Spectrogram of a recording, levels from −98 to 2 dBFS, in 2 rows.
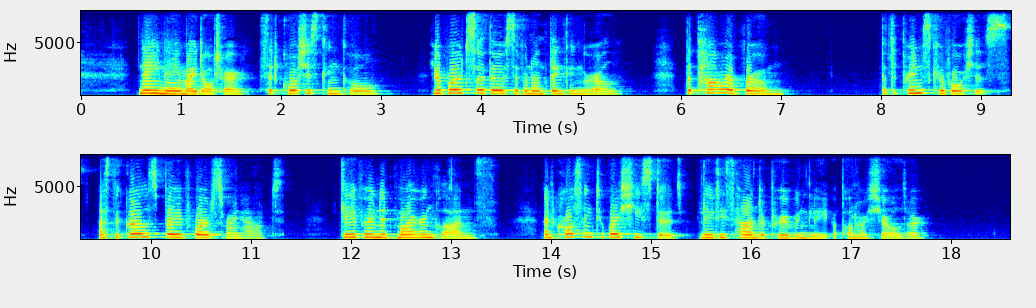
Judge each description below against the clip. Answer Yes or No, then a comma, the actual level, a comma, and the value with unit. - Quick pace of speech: No, average, 160 wpm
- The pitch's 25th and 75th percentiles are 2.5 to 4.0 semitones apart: Yes, average, 3.1 semitones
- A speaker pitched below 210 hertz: No, very high, 270 Hz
